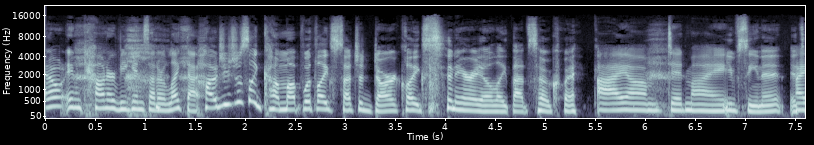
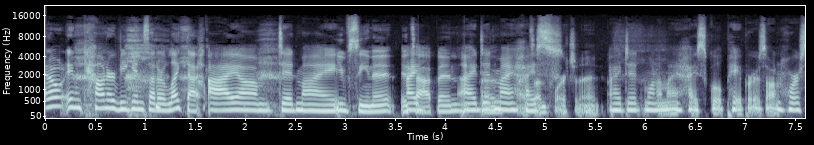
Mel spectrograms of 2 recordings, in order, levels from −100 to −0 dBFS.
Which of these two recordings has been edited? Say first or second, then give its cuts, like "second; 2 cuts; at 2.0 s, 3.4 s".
second; 1 cut; at 1.6 s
